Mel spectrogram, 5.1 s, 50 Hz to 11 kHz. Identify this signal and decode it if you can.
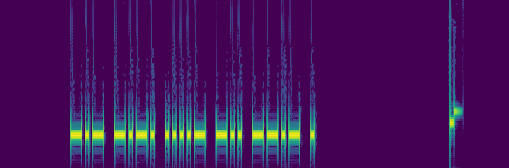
Morse code, heard as a keyed tone, about 32 wpm, 700 Hz. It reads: KC4DQE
